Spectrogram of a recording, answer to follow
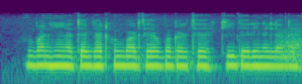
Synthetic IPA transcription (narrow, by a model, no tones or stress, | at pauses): bənɦĩɦɐt̪eɡʱɛʈkʰunbaɾt̪ʰeobəɡəɾt̪ʰekid̪eːɾinɐĩlaɡe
